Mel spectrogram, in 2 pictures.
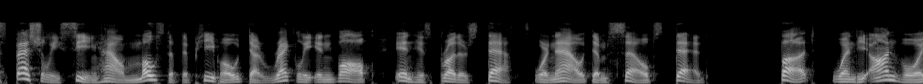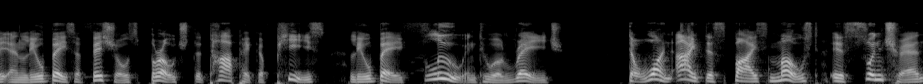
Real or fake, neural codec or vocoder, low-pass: real; none; 7.2 kHz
